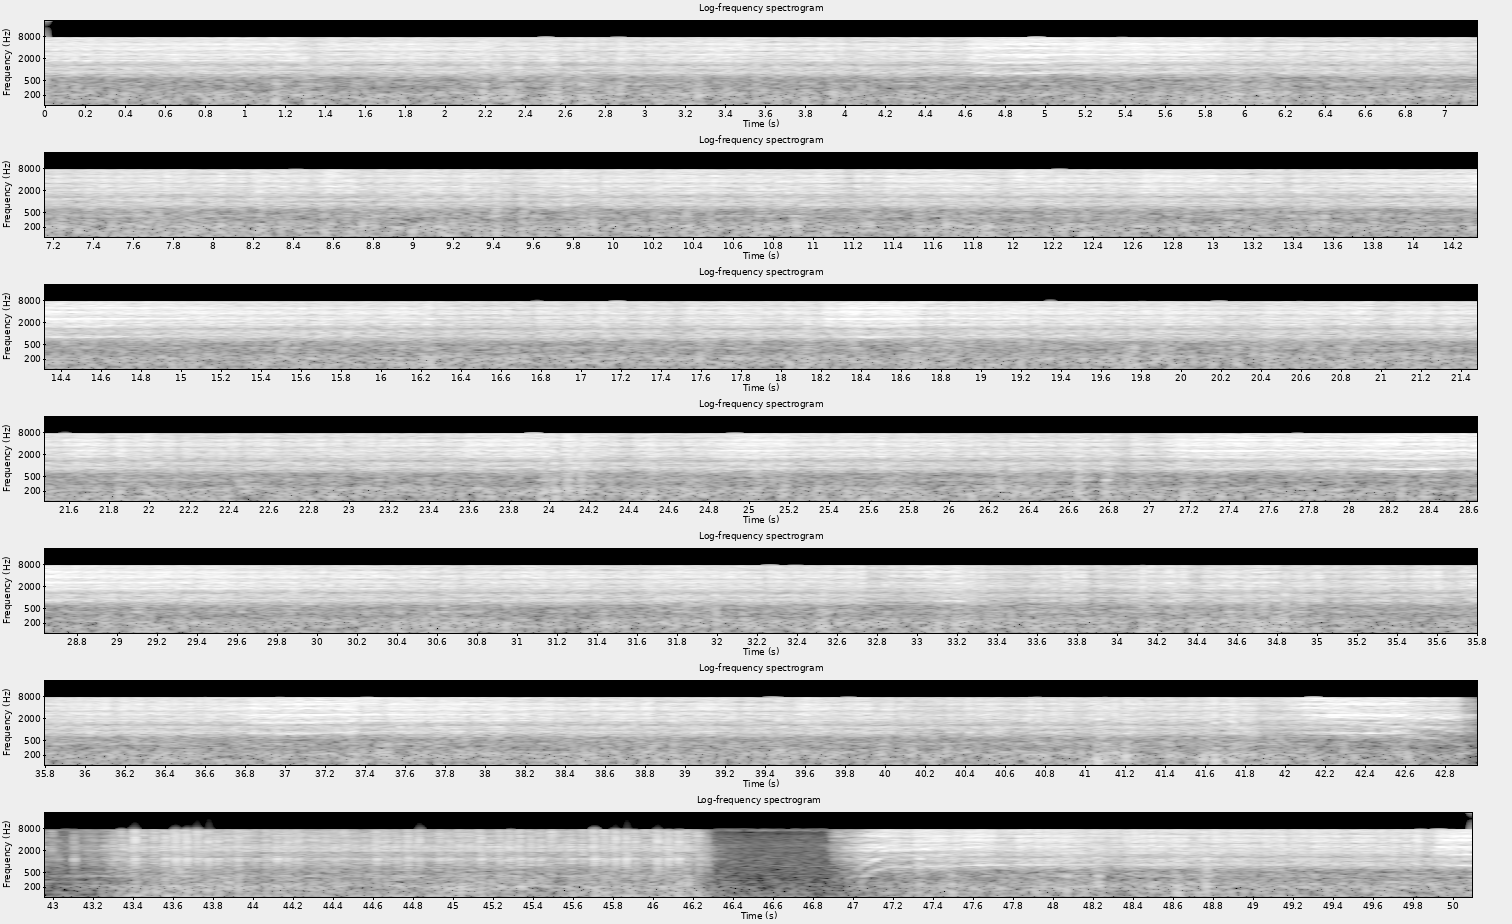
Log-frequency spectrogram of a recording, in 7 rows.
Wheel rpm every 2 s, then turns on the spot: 230, 240, 230, 230, 230, 230, 230, 230, 230, 230, 230, 240, 230, 230, 230, 230, 230, 230, 230, 240, 230, 60, 50, 130, 230.
42-46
